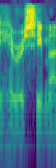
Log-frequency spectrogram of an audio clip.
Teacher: to try and put the equal emphasis on each syllable, which is very hard for us Westerners used to emphasizing, the second or third syllable in a word.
